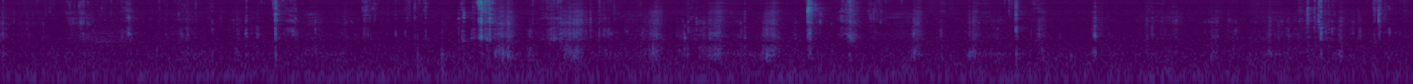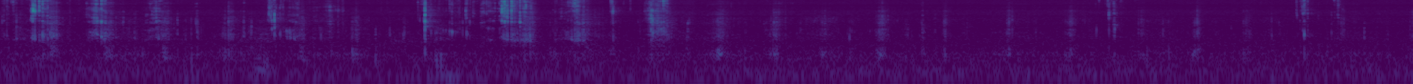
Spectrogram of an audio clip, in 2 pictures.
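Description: A person chewing a cold cut sub sandwich and crunching potato chips, with sharp crunches and wet chewing at irregular intervals, a few of them much louder.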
